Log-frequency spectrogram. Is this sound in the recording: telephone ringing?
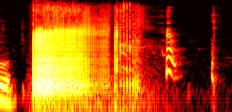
no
